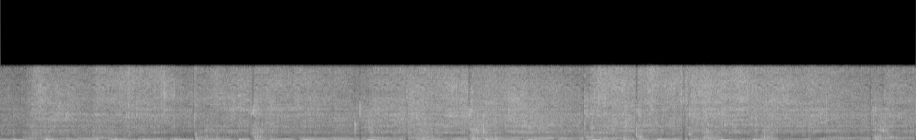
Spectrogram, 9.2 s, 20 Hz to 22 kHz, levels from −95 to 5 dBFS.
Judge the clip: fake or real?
fake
